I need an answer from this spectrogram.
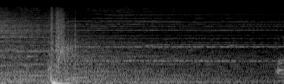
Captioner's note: thumping onto ground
